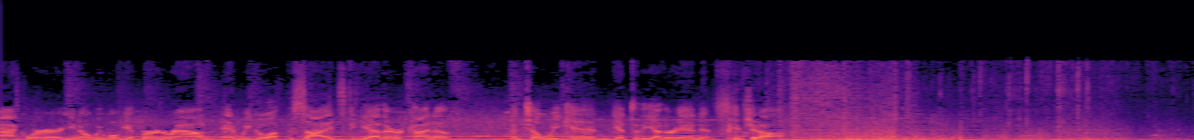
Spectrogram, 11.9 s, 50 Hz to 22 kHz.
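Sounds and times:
fire rumbling and crackling: 0:05.3 - 0:11.9.

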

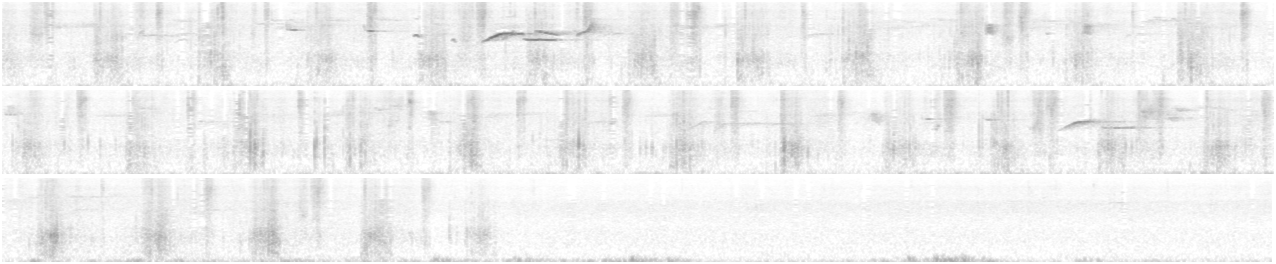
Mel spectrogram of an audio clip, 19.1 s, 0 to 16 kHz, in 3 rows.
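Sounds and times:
bird chirping: 0:00.0 - 0:14.7
footsteps on gravel trail: 0:00.0 - 0:15.2.

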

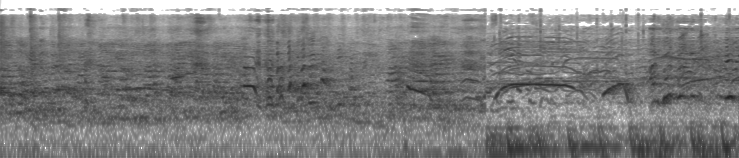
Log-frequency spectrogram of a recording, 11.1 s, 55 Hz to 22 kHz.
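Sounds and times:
chatter of many people: 0:00.0 - 0:08.1.

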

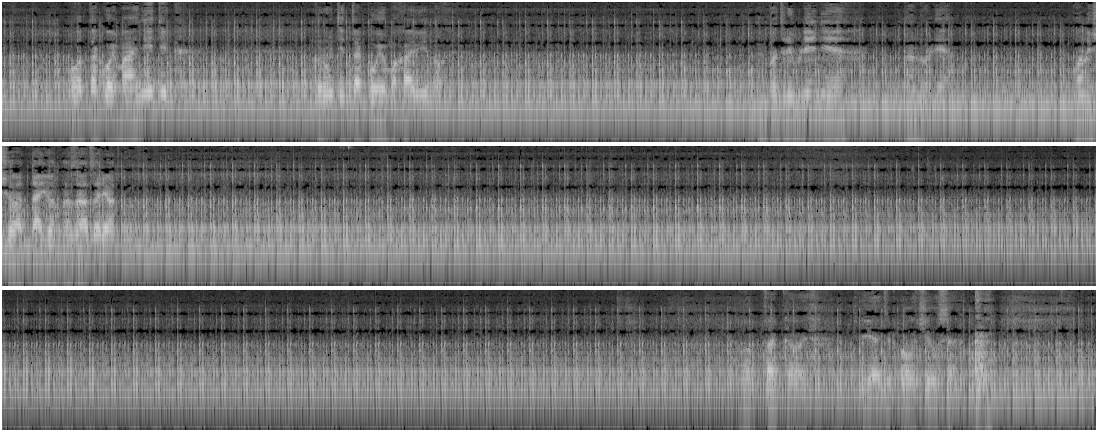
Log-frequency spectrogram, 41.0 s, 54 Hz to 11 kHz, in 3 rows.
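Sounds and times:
motor humming with fast pulsing: 0:00.0 - 0:41.0.

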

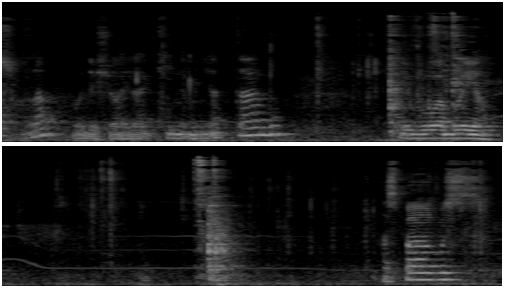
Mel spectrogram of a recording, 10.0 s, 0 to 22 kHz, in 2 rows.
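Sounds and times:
food packet crinkling: 0:03.2 - 0:10.0
packet tearing rustle: 0:03.6 - 0:10.0.

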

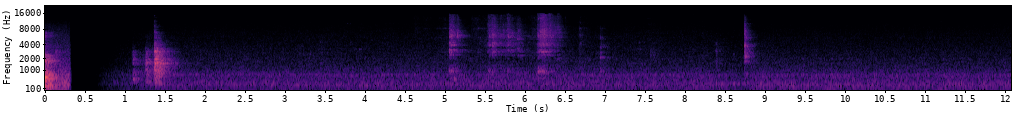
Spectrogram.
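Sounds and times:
tea leaves scraping on porcelain: 0:05.0 - 0:07.1.

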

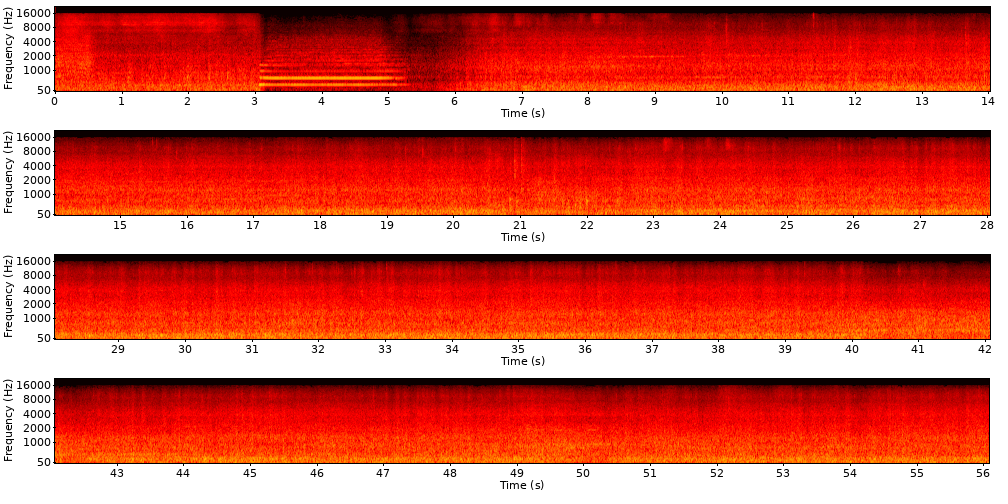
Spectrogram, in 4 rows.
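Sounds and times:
train running on rails: 0:00.0 - 0:56.0
train horn: 0:03.0 - 0:05.5.

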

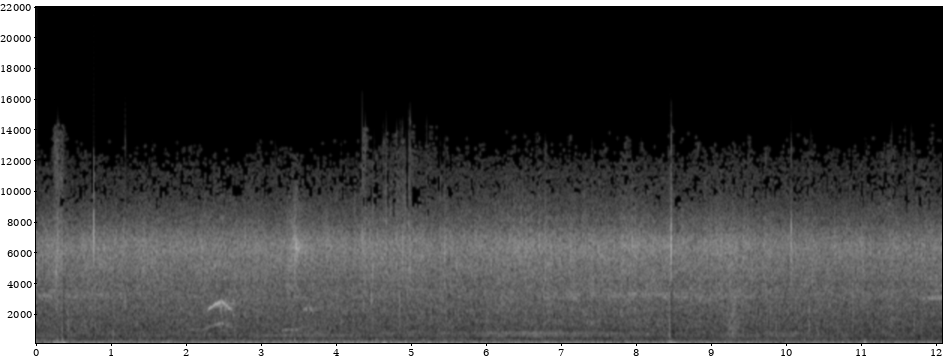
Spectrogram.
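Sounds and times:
low rumble: 0:00.0 - 0:12.0
rain on leaves and ground: 0:00.0 - 0:12.0.

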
